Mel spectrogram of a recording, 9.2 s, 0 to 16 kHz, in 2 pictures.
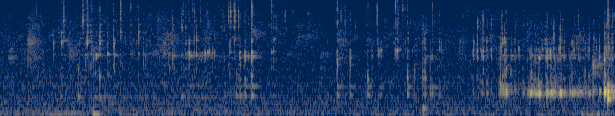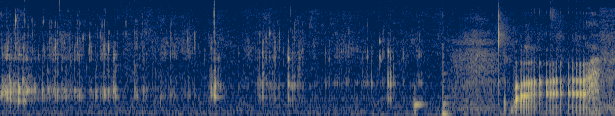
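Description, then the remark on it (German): Beer from a freshly opened 0.44-litre yellow and blue can pours into a glass with a fizzy, crackling hiss and scattered drips, the gurgling fill briefly rising in pitch midway and again more strongly at the end. “So, und einen schenken.”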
